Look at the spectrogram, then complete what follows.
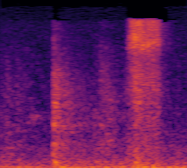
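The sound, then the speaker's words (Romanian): A balcony door opens with two soft, breathy scrapes, the second longer and brighter, heard quietly with no one speaking, as two people step out onto the balcony. “S-a deschis ușa balconului.”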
